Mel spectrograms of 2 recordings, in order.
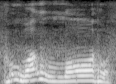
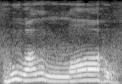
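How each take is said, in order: Both takes have the same delivery.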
